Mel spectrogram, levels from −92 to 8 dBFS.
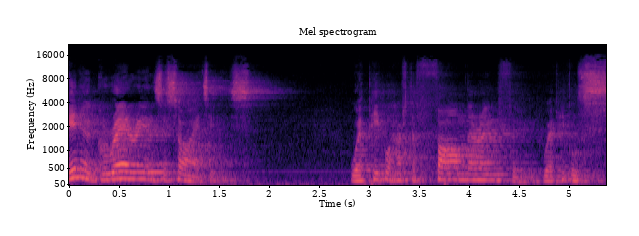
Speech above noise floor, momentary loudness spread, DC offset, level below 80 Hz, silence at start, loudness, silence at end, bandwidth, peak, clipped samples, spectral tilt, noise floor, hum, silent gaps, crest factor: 27 dB; 12 LU; under 0.1%; -62 dBFS; 0 s; -34 LUFS; 0 s; 16 kHz; -16 dBFS; under 0.1%; -4 dB/octave; -61 dBFS; none; none; 18 dB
